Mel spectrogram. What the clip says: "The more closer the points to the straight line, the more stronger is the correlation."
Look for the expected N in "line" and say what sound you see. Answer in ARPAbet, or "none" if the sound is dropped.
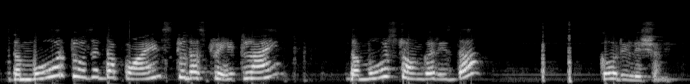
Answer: N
